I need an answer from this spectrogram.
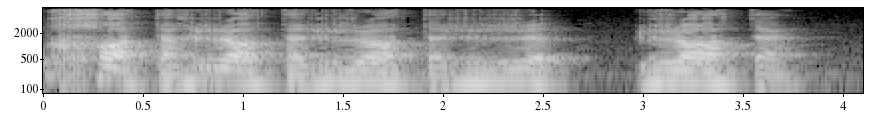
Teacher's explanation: E algumas pessoas mais antigas, né, de outras épocas, também fazem essa consoante vibrante, cujo ponto é alveolar, traço vozeada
